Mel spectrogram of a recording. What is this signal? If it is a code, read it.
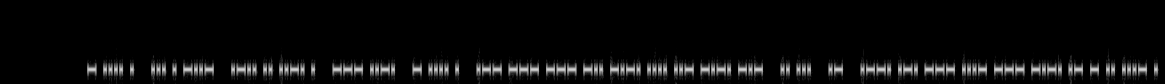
Morse code, heard as a keyed tone, about 48 wpm, 700 Hz. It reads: THE SEX LIFE OF THE WOODCHUCK IS A PROVOCATIVE
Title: Pangram Challenge v2 - 45wpm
